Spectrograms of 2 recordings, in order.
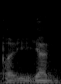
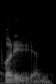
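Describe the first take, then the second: First: The second word begins with a y sound. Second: The second word begins with an n sound. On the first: The speaker calls it right. "버릴 연입니다" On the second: The speaker calls it wrong. "버릴 년이 아니고"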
